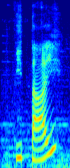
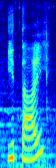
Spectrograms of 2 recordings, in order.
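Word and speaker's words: 痛い: Oh, when people get hurt in DP, don't say itai, not ita, itai.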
